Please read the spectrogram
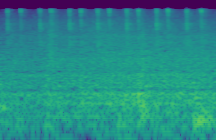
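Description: Steady background hiss and room tone of a lecture recording, with faint rapid ticking very high in pitch.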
